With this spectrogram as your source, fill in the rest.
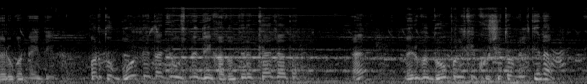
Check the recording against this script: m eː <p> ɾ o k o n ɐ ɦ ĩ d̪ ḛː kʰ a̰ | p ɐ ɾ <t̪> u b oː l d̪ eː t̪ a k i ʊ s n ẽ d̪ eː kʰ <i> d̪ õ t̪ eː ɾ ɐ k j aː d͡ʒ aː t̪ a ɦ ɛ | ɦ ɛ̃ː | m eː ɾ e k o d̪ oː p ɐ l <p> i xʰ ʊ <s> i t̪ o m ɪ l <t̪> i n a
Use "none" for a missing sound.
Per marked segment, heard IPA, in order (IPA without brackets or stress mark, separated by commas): none, t̪, a, k, ʃ, t̪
